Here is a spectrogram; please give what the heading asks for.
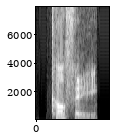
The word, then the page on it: coffee: British English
